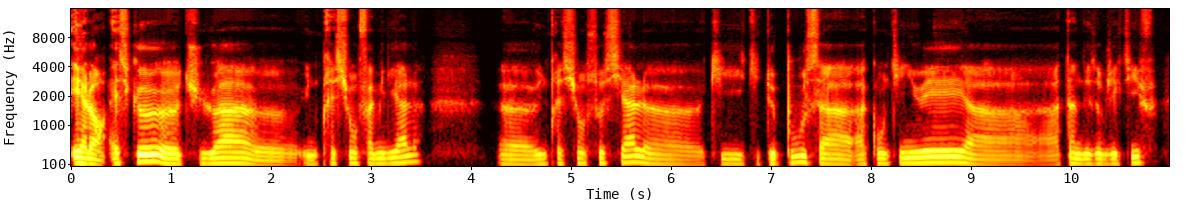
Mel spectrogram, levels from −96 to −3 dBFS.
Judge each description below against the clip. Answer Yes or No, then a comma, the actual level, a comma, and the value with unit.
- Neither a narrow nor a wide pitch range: Yes, average, 3.3 semitones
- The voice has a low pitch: Yes, low, 115 Hz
